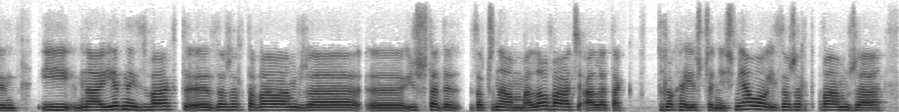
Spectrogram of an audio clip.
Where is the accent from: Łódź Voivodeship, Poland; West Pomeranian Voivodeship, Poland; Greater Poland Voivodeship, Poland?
West Pomeranian Voivodeship, Poland; Świnoujście; Ponieważ pochodzę ze Świnoujścia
